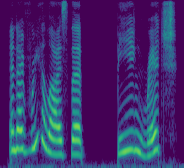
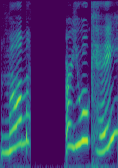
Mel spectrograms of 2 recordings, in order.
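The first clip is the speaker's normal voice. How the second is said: worried; 7 semitones higher, 6 dB louder than usual. Acted. Helps fallen mom up.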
